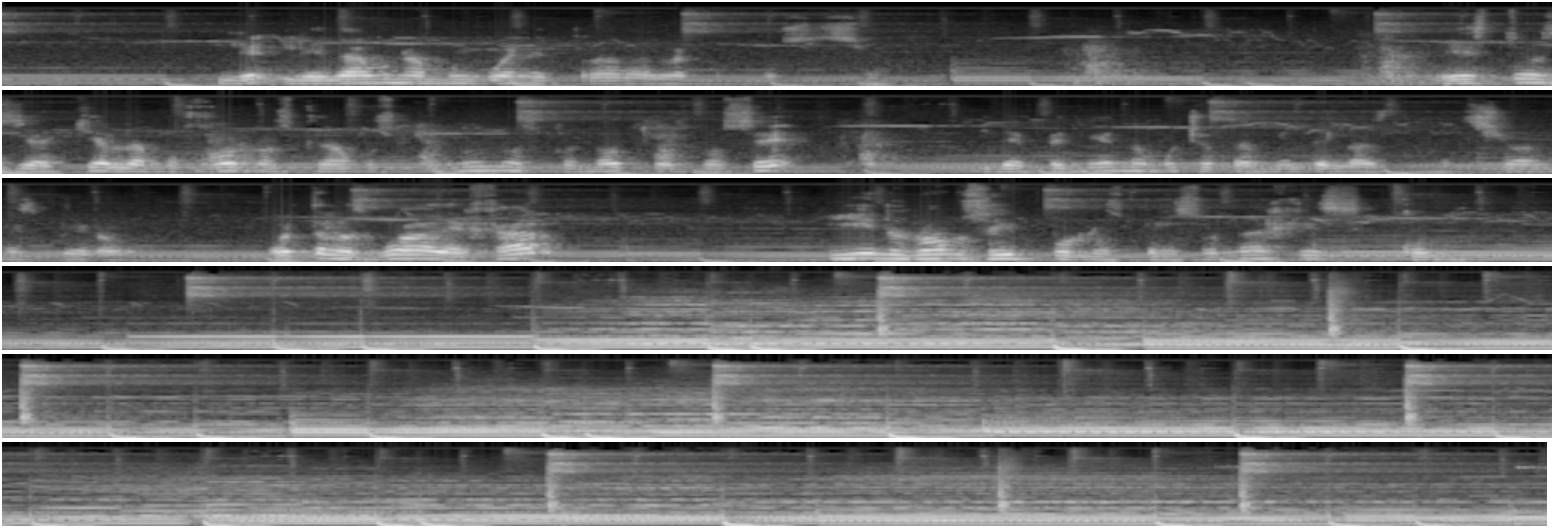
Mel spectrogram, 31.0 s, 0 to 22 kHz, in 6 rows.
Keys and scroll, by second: 19.8 super+c, 21.9 super+v, 29.6 l, 30.3 super+c.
